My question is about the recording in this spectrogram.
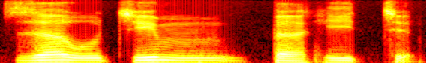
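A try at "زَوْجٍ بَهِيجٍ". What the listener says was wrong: Kemudian haknya dibaca panjang ya Mas ya. Ada ya sukun di situ. Jadi ada dengungnya juga iklabnya.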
